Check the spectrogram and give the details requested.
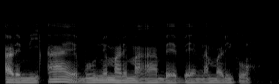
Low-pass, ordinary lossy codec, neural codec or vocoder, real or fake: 7.2 kHz; AAC, 48 kbps; none; real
